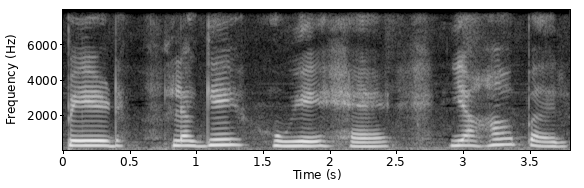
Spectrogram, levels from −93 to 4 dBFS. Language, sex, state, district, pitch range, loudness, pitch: Hindi, female, Haryana, Jhajjar, 255-285 Hz, -15 LUFS, 275 Hz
